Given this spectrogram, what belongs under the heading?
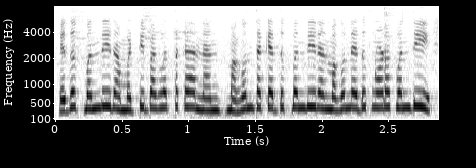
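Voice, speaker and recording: A woman doing a shrill bossy mother-in-law. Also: fairly even intonation, a little mellow, slight background noise. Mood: scolding. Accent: North Karnataka Kannada. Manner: scolding, rapid and shrill. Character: bossy sharp-tongued older mother-in-law. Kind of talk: cartoon voice acting.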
